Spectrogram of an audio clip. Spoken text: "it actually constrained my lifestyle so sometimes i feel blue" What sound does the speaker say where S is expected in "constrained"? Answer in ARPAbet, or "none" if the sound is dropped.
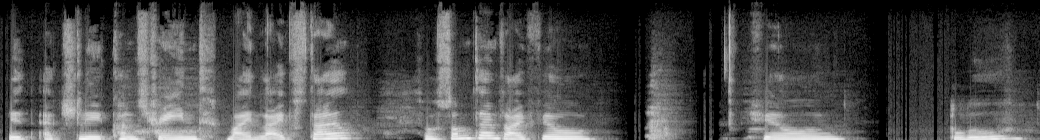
S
